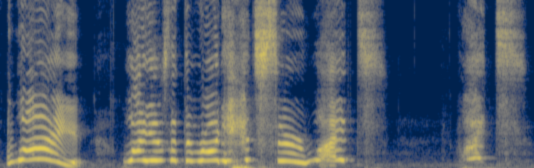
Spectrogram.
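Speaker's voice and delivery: squeaky high, drawn-out disbelieving whats; mock outrage, voice climbing into a squeak; incredulous what. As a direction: stretch every what up high in shock. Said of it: "You're like".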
